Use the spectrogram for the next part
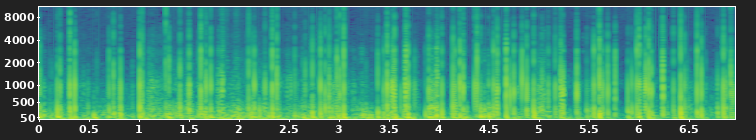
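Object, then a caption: Beeswax-coated fabric wrap. Long acrylic nails rapidly tap and scratch a beeswax-coated fabric food wrap with a strawberry print, shaped into a dome. The result is a dense stream of dull, crinkly clicks and scrapes, heavy in the low end with little brightness, each hit dying away almost instantly.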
